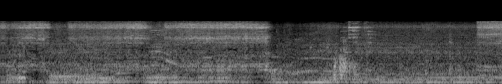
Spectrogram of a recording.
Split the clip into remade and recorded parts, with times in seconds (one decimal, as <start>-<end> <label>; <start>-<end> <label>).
0.0-0.5 remade; 0.5-5.0 recorded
